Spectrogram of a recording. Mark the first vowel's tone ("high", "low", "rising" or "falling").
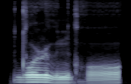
high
